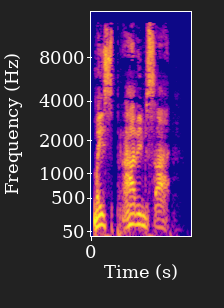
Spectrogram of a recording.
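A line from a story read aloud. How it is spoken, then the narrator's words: Muttered. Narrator (Russian): пробормотал воевода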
